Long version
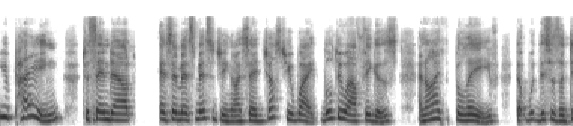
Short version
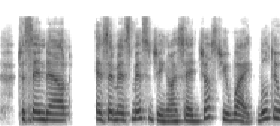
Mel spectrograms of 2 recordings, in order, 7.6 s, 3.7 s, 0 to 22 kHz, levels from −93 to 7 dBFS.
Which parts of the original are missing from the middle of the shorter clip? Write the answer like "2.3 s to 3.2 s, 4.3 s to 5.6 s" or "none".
none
